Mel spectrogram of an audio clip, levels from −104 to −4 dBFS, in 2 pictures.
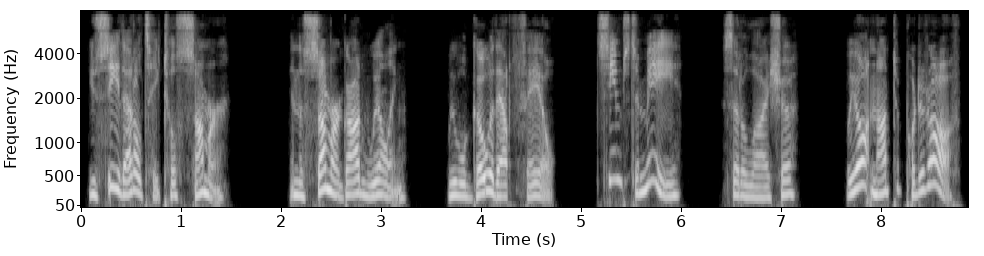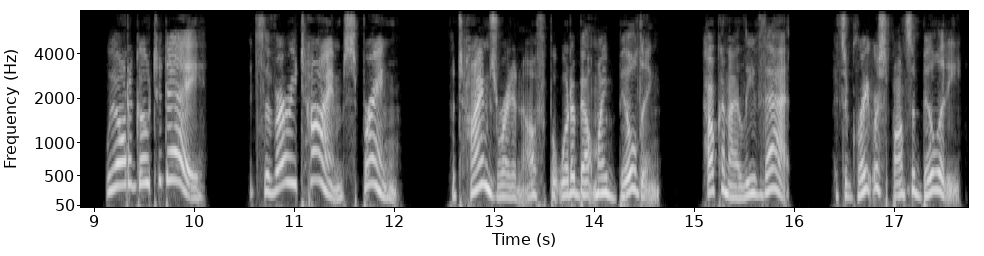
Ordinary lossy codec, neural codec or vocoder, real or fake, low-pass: Opus, 64 kbps; codec, 16 kHz, 16 kbps, FreqCodec, larger model; fake; 7.2 kHz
